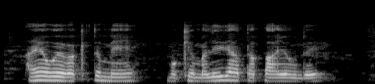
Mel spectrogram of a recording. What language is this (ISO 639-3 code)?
sbn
